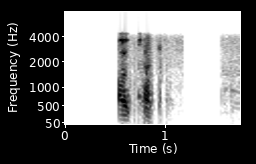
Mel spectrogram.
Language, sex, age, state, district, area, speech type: Santali, male, 30-45, Jharkhand, East Singhbhum, rural, conversation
